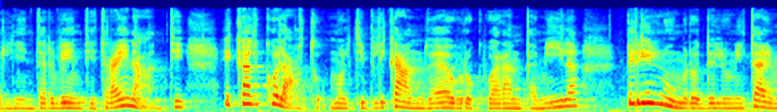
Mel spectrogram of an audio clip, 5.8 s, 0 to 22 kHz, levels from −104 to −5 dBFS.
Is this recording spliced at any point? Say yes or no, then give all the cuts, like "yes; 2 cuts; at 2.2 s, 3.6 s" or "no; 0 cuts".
no; 0 cuts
